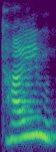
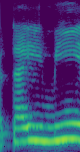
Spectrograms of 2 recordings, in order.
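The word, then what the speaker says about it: time: Like that okay so here ಟೈಮ್ ಅಲ್ಲಿ ಎರಡು ವೋವೆಲ್ ಇದೆ ಆದರೆ ನಾವು ಟೈಮ್ ಅಂತ ಅದನ್ನ ಉಚ್ಚಾರ ಮಾಡ್ತೀವಿ. ಐ ಅನ್ನುವಂತಹ ಆ ಸ್ವರದ ಸೌಂಡ್ ನಮಗೆ ಕೇಳಿಸುತ್ತೆ ಒಂದೇ ಅಲ್ವಾ? ಈ ಅನ್ನೋ ಶಬ್ದದ ಸೌಂಡ್ ನಮಗೆ ಕೇಳಿಸೋದಿಲ್ಲ. ಟೈಮಿ ಅಲ್ಲ ಇಟ್ ಇಸ್ ಟೈಮ್ ಅಷ್ಟೇ ಓಕೆ ನೇಮ್ ನೇಮ ಇಟ್ಸ್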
